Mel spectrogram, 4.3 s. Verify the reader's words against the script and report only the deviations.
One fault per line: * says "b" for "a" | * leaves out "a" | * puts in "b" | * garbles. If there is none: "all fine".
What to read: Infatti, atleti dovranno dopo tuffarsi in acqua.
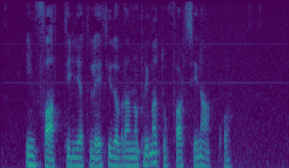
* puts in "gli"
* says "prima" for "dopo"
